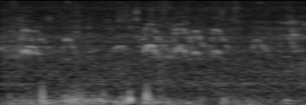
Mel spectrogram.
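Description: Birds chirping: a quick string of short high calls, over low rumbling thumps of wind on the microphone.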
